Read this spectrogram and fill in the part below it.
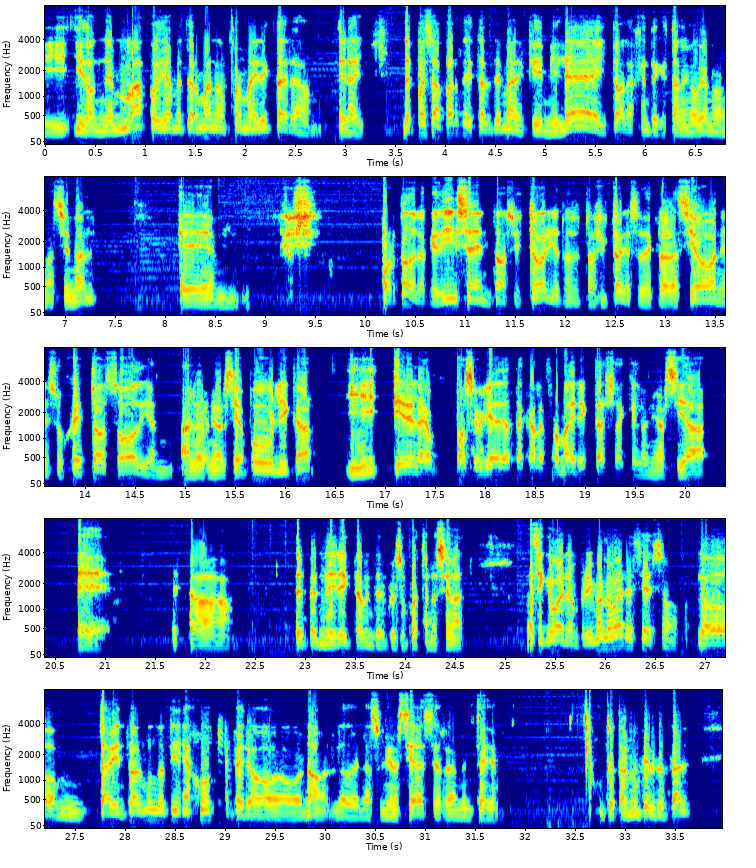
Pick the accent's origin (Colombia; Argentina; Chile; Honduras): Argentina; Neuquén; moved away as an adult; now in Buenos Aires, Argentina; yo soy de Neuquén, me vine en el 94 a estudiar a Buenos Aires, a lo de mi abuela y en Partido de San Martín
